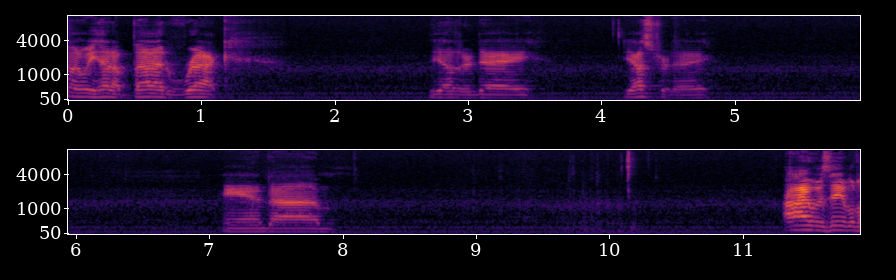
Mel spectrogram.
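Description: A man speaks calmly in short phrases close to a microphone, with pauses between them.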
